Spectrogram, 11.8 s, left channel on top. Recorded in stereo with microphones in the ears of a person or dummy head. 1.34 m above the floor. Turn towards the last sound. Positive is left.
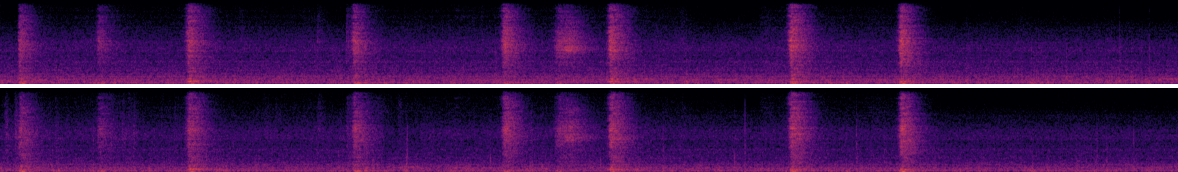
turn(degrees=25)  # may be behind; listen again after turning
